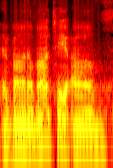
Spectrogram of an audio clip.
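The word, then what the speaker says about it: Ivana Monti: Fabio Testi, Ivana Monte.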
